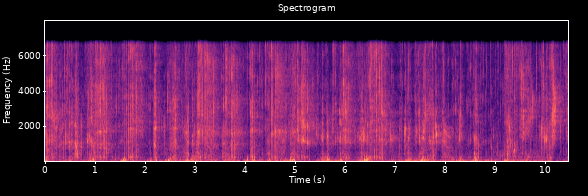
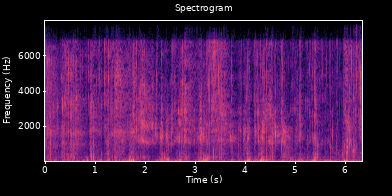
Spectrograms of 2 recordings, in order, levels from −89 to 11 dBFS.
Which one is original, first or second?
second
